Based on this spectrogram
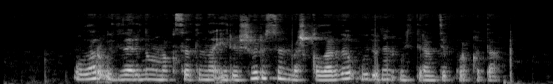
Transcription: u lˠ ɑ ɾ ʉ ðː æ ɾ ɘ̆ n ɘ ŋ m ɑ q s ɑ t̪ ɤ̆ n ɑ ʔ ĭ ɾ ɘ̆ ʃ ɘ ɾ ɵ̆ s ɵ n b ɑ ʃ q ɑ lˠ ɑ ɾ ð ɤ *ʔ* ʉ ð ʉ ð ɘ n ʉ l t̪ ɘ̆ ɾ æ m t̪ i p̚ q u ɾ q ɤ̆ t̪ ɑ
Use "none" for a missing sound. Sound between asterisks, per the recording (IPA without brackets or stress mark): ʔ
